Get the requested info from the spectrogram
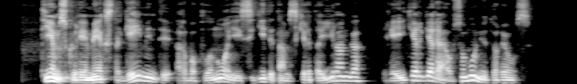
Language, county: Lithuanian, Vilnius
